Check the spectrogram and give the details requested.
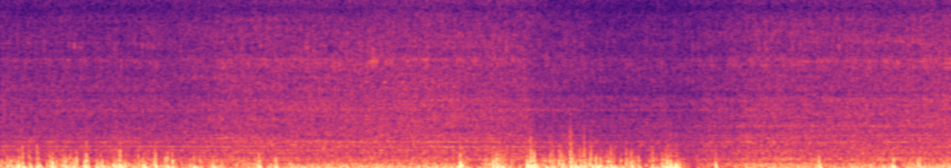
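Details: Land Rover at idle with a newly replaced power steering pump. A rough, uneven whirring with clunky pulses on top points to a noisy power steering pump.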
